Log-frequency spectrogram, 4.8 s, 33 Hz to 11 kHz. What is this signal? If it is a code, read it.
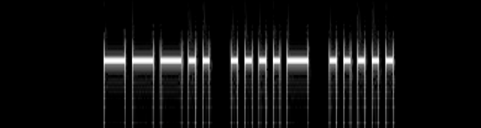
Morse code, heard as a keyed tone, about 17 wpm, 700 Hz. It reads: 845
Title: Common Cut Numbers - 3-Digit 17wpm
